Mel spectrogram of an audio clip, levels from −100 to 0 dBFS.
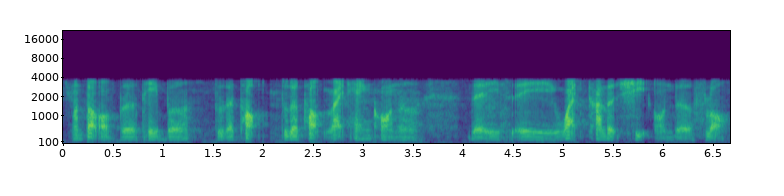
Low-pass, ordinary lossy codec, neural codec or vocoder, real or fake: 3.6 kHz; none; codec, 16 kHz, 16 kbps, FreqCodec, smaller model; fake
